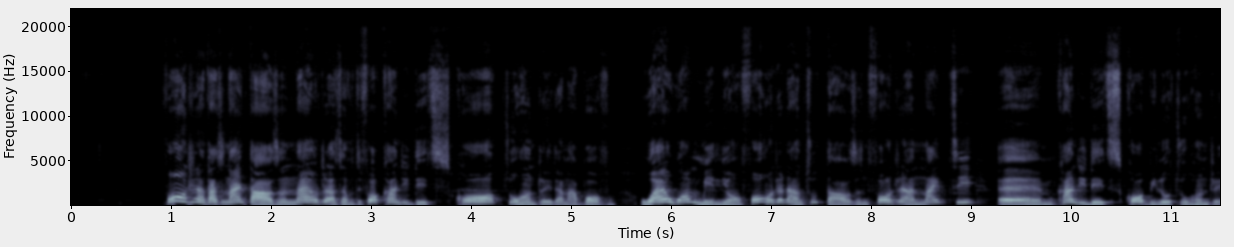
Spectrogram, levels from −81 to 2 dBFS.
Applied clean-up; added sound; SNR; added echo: none; none; none; none.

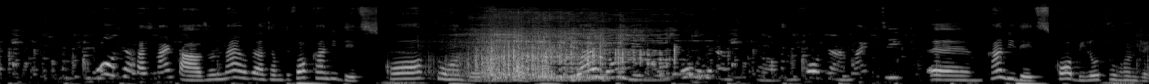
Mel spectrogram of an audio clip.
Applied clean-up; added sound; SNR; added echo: classical method Wiener filter.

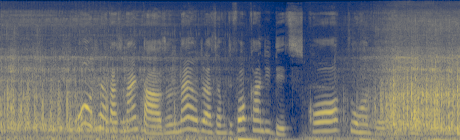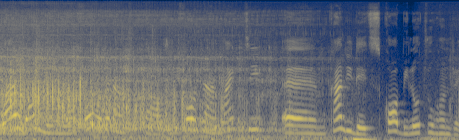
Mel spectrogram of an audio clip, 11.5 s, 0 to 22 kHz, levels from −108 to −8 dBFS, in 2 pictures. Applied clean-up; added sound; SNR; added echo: none; Engine; 0 dB; none.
